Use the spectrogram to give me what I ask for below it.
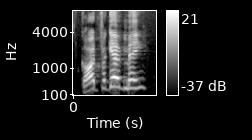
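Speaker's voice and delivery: ordinary delivery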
